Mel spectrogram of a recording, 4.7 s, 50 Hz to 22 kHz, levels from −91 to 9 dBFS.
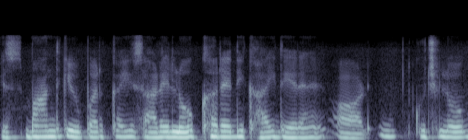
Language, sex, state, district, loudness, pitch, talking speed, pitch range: Hindi, male, Uttarakhand, Tehri Garhwal, -16 LUFS, 150 Hz, 205 wpm, 140-160 Hz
